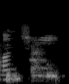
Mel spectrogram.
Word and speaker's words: don't you: But sometimes, in some contexts, it will be pronounced as doncha.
